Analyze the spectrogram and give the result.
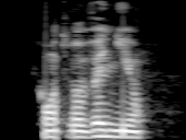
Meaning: inflection of contrevenir: 1. first-person plural imperfect indicative 2. first-person plural present subjunctive
- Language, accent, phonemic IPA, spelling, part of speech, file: French, Canada, /kɔ̃.tʁə.və.njɔ̃/, contrevenions, verb, LL-Q150 (fra)-contrevenions.wav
